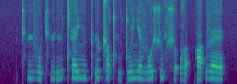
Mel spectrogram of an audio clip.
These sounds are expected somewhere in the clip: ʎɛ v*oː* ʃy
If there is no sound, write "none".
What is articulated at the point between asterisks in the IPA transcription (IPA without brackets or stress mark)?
o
